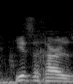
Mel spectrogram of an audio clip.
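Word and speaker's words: יששכר: Well, the second sin, unpronounced Yisachar, is always interesting, but it's not any more interesting in this mentioning of Yisachar than any others.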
